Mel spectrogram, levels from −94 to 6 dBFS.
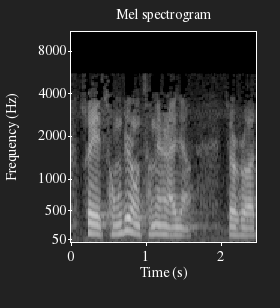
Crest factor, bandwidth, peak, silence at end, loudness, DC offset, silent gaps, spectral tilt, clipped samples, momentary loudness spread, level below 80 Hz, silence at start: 18 dB; 5.8 kHz; -8 dBFS; 0 s; -25 LUFS; under 0.1%; none; -11 dB/octave; under 0.1%; 8 LU; -64 dBFS; 0 s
